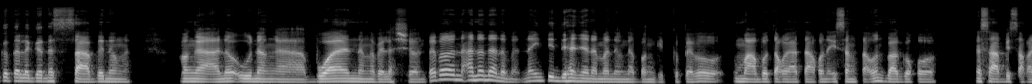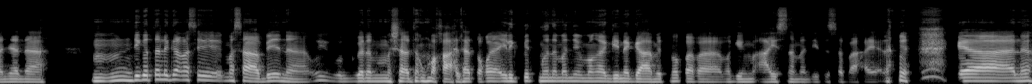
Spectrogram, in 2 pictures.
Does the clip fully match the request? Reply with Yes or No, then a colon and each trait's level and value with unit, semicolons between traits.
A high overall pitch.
No: low, 135 Hz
